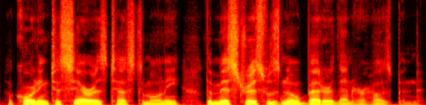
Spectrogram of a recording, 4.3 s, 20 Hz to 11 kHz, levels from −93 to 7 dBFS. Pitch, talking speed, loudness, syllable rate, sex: 110 Hz, 170 wpm, -17 LUFS, 5.5 syllables/s, male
